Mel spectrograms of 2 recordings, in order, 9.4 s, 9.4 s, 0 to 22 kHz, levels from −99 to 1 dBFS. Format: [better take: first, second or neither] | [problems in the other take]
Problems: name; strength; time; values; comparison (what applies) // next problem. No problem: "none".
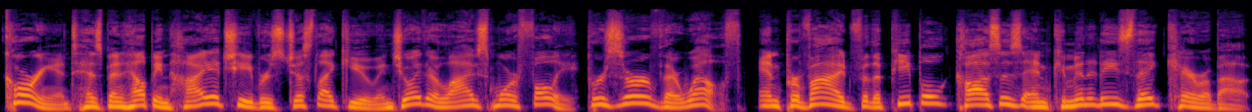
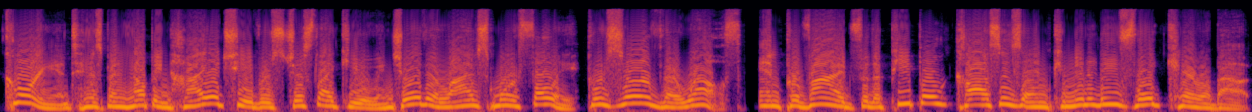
first | distortion; heavy; 5 dB below the speech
